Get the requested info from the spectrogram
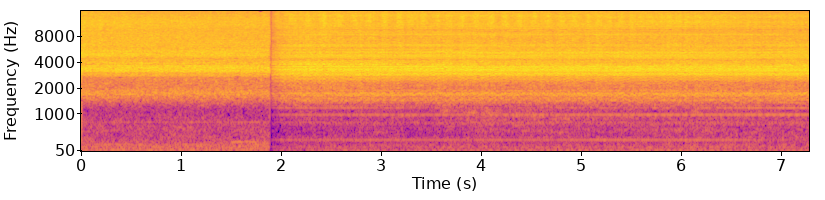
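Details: Cicada calling close-up from the trunk of a red flame tree (Phượng vĩ): a loud, continuous high-pitched buzzing drone that holds steady throughout, with a brief dip just before two seconds.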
